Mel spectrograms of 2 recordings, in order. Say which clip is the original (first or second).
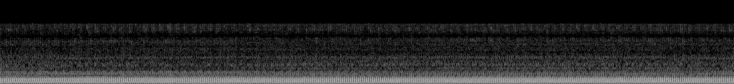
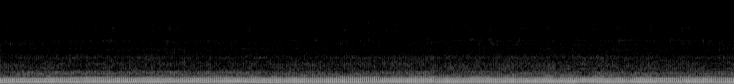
first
